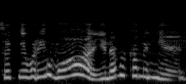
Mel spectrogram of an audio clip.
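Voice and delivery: high, soft pet-talk. Real, not acted. Owner asking her cat at the door, soft pet-talk.

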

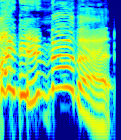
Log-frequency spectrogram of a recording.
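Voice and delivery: high, surprised exclamation. Real, not acted. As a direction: blurt it out in shock. Loud surprised repeat.

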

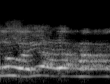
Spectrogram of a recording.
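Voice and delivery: high, loud mock gasping; imitating a thrilled, winded rider; breathless rider. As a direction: gasp it out like a rider just off the coaster. Rider gasping after the ride.

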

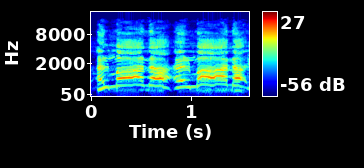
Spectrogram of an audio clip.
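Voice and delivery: high loud desperate calling; frantic pleading. Retold or imitated. Pastor with a mouth of dog hair begging the sister, high loud plea. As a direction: beg her to stop and listen.

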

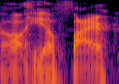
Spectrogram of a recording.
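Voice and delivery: low, slow, soft groan of dread; low slow mock-dread mutter. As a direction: drag it out low like doom is coming. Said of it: "I was like".

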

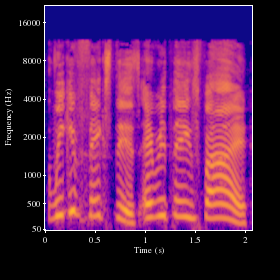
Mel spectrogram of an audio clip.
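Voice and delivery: high, lightly put-on sweet reassurance; Brandy voice. Brandy assuring Darnell after burning breakfast, high and sweet. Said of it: "she was like".

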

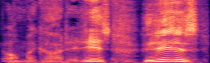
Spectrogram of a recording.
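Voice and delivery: high, fast discovery; excited. Retold or imitated. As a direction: blurt it out in excitement. Retold character discovering water.

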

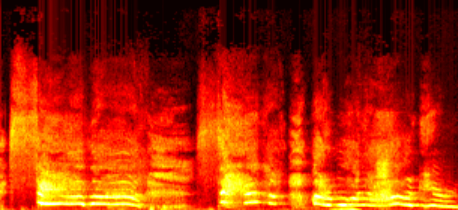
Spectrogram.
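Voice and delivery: high, squealing little cartoon girl laughing; excited screaming. Friend imagines cartoon Maria seeing Santa, squealing. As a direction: squeal it like a thrilled cartoon kid. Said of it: "Just, like, screaming".

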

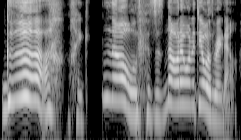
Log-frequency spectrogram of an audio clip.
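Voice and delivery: high, loud cry of overwhelmed dread, easing into protest; mock panic. Anxious person balking at a crowded room, mock panic. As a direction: blurt a hammed-up recoil, then refuse.

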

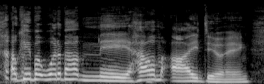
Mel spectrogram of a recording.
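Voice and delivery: mock diva fishing for attention; self-centred influencer. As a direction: butt in like an attention-hungry influencer. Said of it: "And she's like".

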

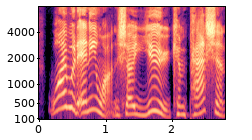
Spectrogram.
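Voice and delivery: high, drawn-out disbelief; incredulous scorn. A narrator's reading. April scoffing at Loretta's compassionate day off, incredulous scorn. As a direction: stretch the question out in scornful amazement.

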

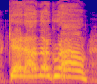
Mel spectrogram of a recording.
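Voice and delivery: high, drawn-out shout; yelled command, stretched out; shouted police order. Retold or imitated. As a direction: bellow it like a raid on a house. Acting out police arrest.

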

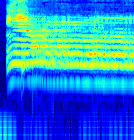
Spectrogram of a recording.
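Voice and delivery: long, high, very loud scream; agonised scream. Acted. Blinded giant waking with a stake in his eye, screaming. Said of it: "and he screamed".

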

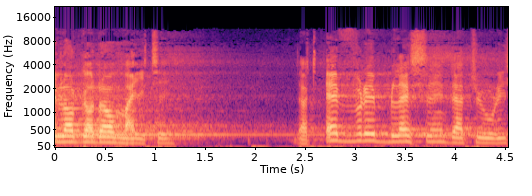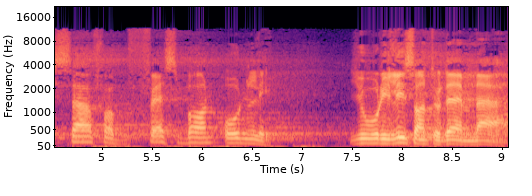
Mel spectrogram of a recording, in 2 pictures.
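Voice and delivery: fervent, rising intercession; prayer. Acted. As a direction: plead boldly over the congregation. Prayer for firstborn family.

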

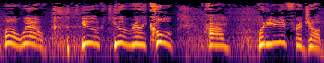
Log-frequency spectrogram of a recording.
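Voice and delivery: put-on high girly voice; girl voice. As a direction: play a girl chatting up a guy. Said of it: "I'm a girl".

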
